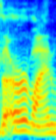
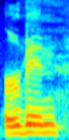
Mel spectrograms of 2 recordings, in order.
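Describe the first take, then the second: First: The last syllable is a long 'vine'. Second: The last syllable is a short 'vin'. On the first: The speaker calls it right. "no, it's Irvine" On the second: The speaker calls it wrong. "they would pronounce it wrong"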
